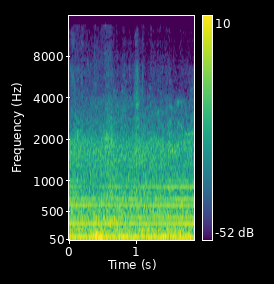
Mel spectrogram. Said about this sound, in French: Euh, dans le ciel, les drones israéliens poursuivent leur ronde.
